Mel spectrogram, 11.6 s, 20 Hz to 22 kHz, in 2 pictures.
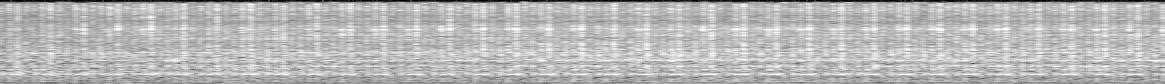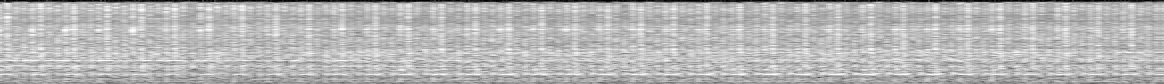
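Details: Opel/Vauxhall Corsa 1.2 Z12XEP 80 hp at idle: fast, steady metallic rattle at about three per second, even and constant; timing chain rattle.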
